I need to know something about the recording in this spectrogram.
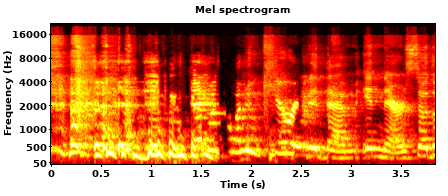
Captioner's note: laughing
